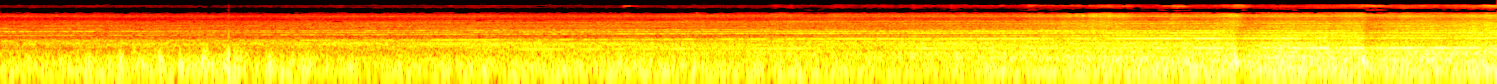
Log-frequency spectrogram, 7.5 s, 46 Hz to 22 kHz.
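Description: ZSSK class 383 (Siemens Vectron) electric locomotive hauling passenger coaches past, getting steadily louder as it comes closer. A steady whine sits over the rumble of the wheels on the rails, and a few sharp wheel clacks come near the end.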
